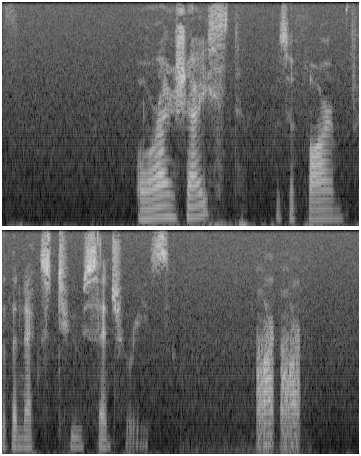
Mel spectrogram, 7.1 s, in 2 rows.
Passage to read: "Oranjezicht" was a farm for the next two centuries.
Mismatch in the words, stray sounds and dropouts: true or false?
true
